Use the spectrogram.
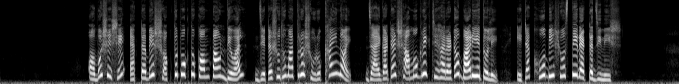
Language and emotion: Bengali, happy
